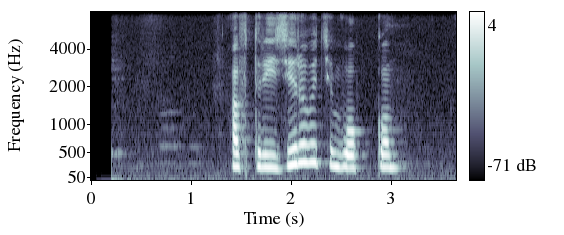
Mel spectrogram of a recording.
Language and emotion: Russian, neutral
